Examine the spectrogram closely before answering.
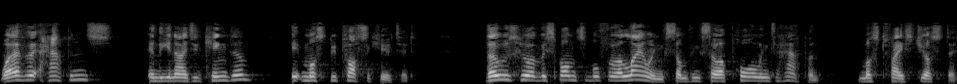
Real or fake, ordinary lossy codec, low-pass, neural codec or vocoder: real; none; 7.2 kHz; none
